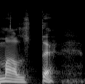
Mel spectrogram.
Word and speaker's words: Malte: Eh, eh, men på tal, om, på tal om Malta och på tal om Malte och på tal om Frankrike så heter ju då Malta på franska Malt. Alltså man uttalar det Malt, eller stavas mm. Malte.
